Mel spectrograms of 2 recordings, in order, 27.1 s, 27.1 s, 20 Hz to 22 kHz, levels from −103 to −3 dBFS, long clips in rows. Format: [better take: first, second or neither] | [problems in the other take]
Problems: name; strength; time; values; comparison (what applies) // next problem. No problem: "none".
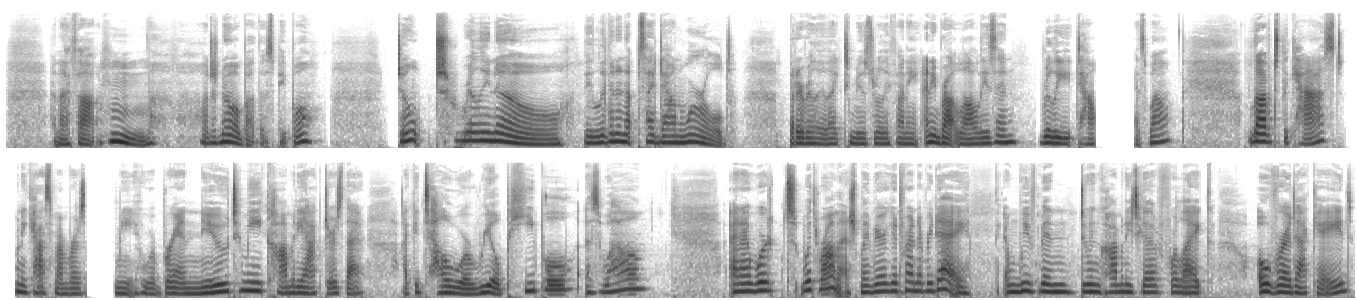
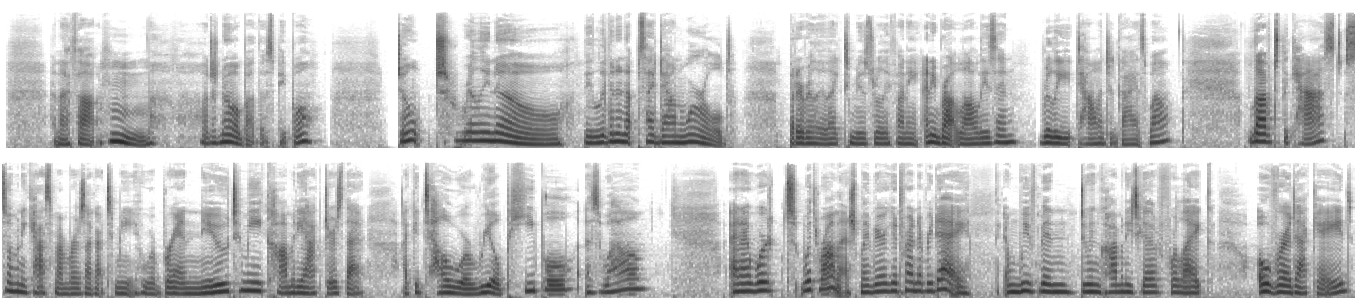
second | audio cutting out; at 11 s, at 13 s and at 14 s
